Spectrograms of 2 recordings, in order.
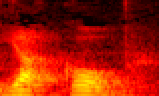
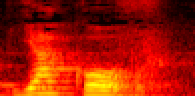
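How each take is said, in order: First: The name ends with a B sound. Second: The name ends with a V sound. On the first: This is the form from other translations. The speaker calls it wrong. "nu Iacob" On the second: This is the old Greek-based form. The speaker calls it right. "În loc de B este tot una V"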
